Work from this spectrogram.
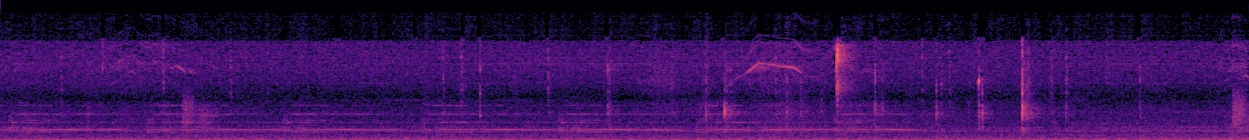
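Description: A simulated train in a rail yard rolls past in a steady, heavy rumble with a low engine drone, faint rhythmic wheel clatter and occasional high metallic squeals.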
